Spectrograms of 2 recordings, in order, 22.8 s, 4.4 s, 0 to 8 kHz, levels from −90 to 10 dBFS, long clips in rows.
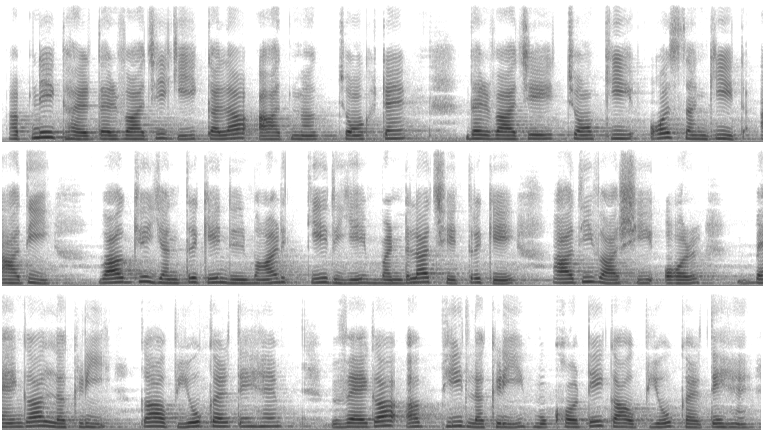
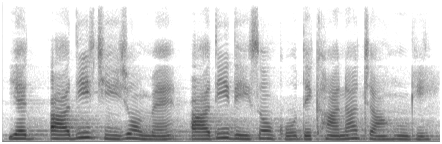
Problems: none marked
